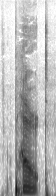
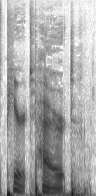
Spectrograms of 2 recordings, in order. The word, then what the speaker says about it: Peart: Peart. It's Peart.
